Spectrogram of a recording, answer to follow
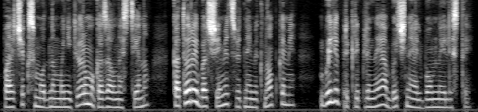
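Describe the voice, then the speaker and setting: Female audiobook narrator, lowish voice, dry close recording, measured and wry. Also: a little mellow, no echo. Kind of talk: first-person audiobook narration.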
